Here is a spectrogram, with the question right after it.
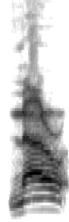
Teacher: Idgham samsi, huruf nun kita idghamkan kepada huruf ra sebab ada alif lam samsiah di sini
